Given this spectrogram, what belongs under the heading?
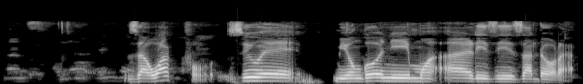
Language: Swahili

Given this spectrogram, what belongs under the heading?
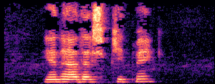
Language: Uzbek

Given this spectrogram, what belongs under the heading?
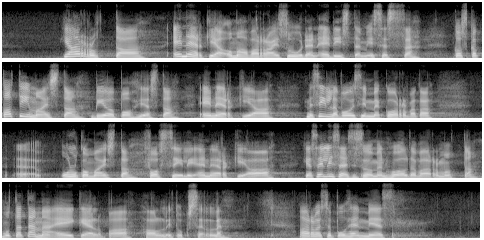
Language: Finnish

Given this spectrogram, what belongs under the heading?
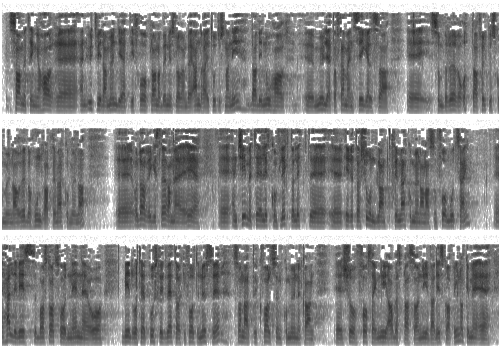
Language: Norwegian Nynorsk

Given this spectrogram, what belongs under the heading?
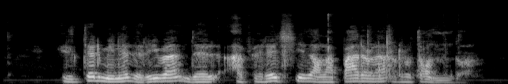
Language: Italian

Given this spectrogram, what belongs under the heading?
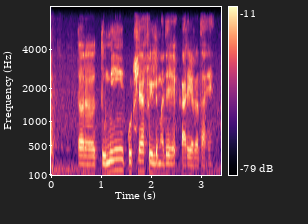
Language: Marathi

